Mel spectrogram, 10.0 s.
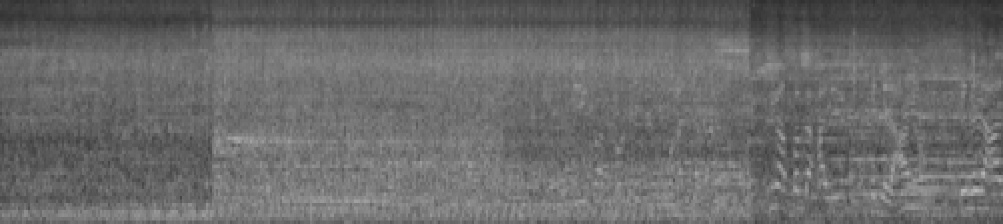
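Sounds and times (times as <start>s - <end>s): car engines rolling past: 0.0s - 7.7s.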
